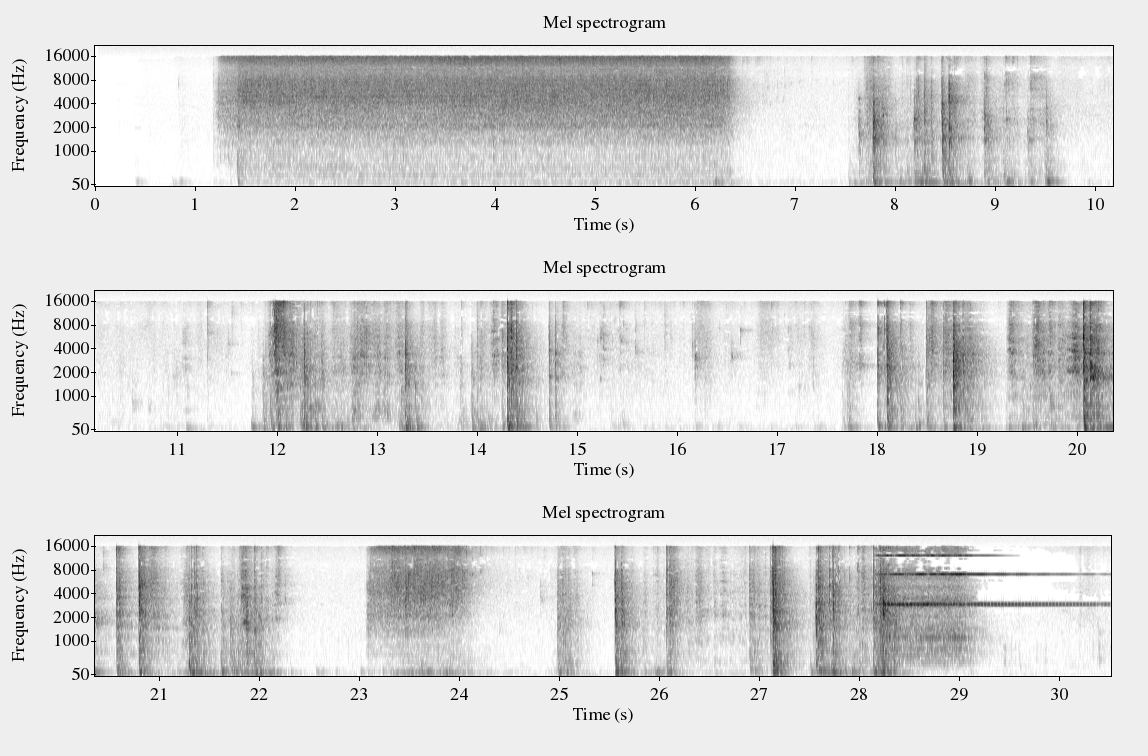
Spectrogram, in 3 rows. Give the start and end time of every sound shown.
[1.09, 6.64] running water
[7.51, 9.86] cutlery and dishes
[11.57, 15.27] cutlery and dishes
[16.77, 22.48] cutlery and dishes
[22.99, 24.48] running water
[24.80, 28.32] cutlery and dishes
[27.99, 30.53] bell ringing

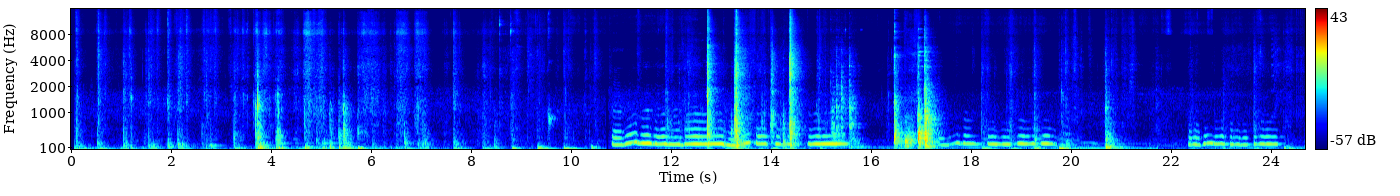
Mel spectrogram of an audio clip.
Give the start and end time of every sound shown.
[0.02, 24.68] footsteps
[12.70, 15.94] light switch
[16.35, 17.64] cutlery and dishes

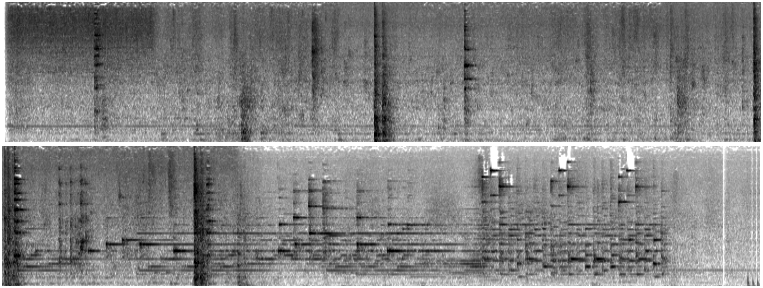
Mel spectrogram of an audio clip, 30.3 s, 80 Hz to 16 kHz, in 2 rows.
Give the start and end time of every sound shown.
[0.00, 20.43] running water
[0.01, 30.35] vacuum cleaner
[1.80, 2.23] cutlery and dishes
[7.35, 8.00] cutlery and dishes
[9.17, 9.80] cutlery and dishes
[14.99, 15.74] cutlery and dishes
[15.37, 28.80] phone ringing
[16.21, 17.23] cutlery and dishes
[18.93, 19.68] cutlery and dishes

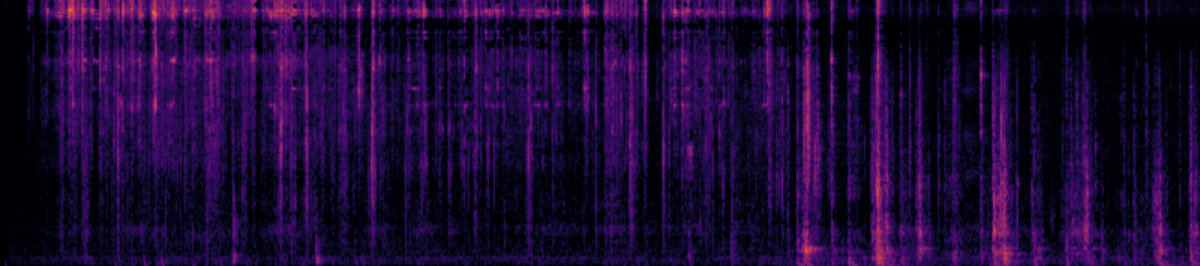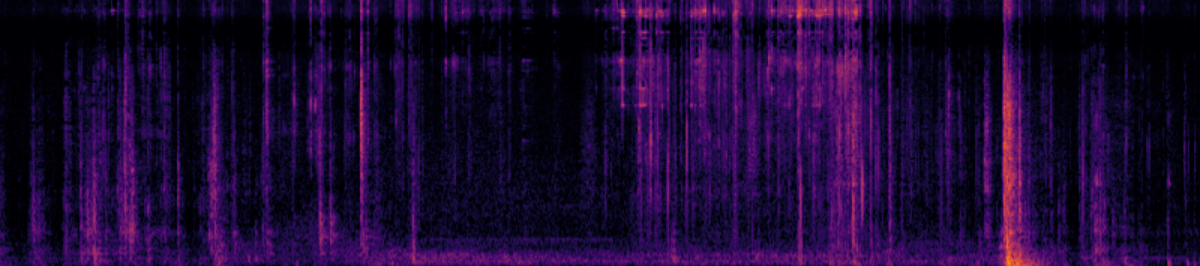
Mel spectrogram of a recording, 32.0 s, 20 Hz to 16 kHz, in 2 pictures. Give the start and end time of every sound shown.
[0.58, 10.95] keys
[10.57, 30.07] door
[19.98, 20.76] keys
[24.11, 28.09] keys

